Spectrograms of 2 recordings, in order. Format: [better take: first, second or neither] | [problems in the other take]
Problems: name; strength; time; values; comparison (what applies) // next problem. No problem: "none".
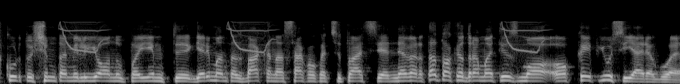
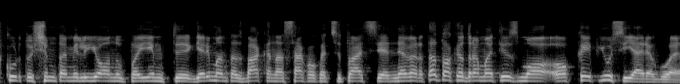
second | background sound (Animal); 16 dB below the speech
